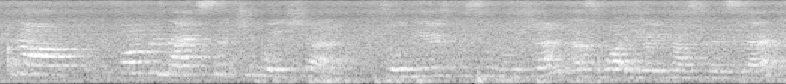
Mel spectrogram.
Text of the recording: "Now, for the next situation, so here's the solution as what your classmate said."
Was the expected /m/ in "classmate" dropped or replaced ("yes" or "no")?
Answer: yes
